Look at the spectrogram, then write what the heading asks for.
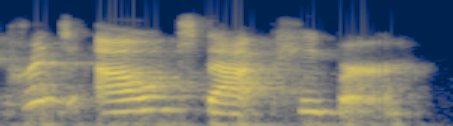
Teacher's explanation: if you wanted to use it as a verb you could you can say print out that paper and the stress would be on out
